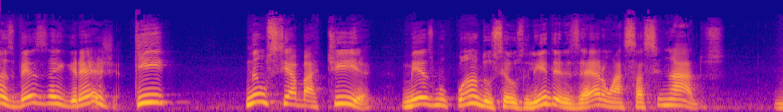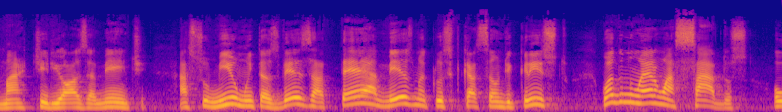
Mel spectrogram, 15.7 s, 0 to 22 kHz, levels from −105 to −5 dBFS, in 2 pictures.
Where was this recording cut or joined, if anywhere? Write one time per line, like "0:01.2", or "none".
0:01.3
